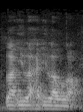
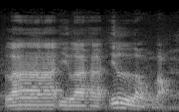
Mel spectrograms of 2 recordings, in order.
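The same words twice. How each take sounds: First: The vowel of the first 'la' is short. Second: The vowel of the first 'la' is long. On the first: The speaker calls it wrong. "La-nya menjadi pendek" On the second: The speaker calls it right. "Harusnya la-nya panjang"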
